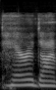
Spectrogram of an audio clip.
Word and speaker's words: paradigm: before oh no because when you read paradigm aloud it's paired together they get you with that g and i was like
